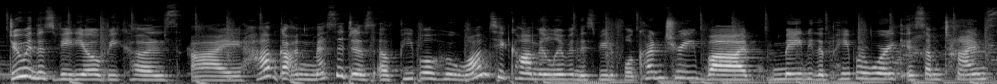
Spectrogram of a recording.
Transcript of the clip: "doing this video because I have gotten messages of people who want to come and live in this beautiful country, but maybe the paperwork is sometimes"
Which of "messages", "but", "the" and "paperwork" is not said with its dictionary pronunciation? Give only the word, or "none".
none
